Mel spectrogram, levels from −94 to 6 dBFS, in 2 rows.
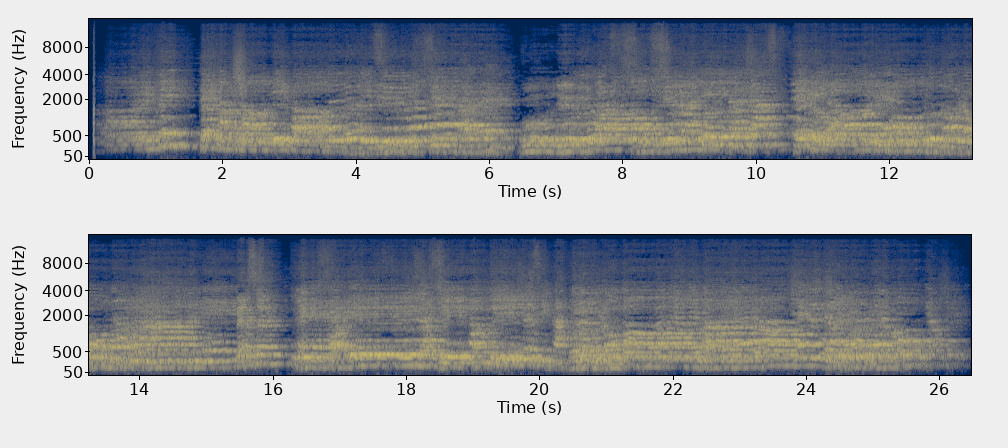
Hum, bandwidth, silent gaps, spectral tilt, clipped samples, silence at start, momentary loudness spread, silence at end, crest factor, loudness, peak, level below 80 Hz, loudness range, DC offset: none; 14.5 kHz; none; -5 dB/octave; under 0.1%; 0.05 s; 6 LU; 0.1 s; 14 dB; -23 LUFS; -10 dBFS; -68 dBFS; 2 LU; under 0.1%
